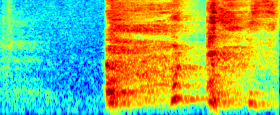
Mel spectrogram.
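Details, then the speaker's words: Adult with post-nasal drip gives a quick run of three or four harsh, throaty coughs after a moment of quiet: a brief coughing bout. "me I still have a post nasal drip so y'all excuse my voice and if I coughed"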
